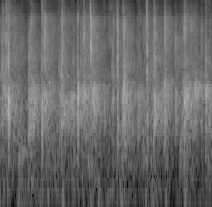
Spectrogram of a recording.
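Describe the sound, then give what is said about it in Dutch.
Applause from a group at a meeting: dense, steady clapping with many overlapping hand claps, continuous and even in loudness throughout. “Verder is, wou ik een applaus vragen voor dit.”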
